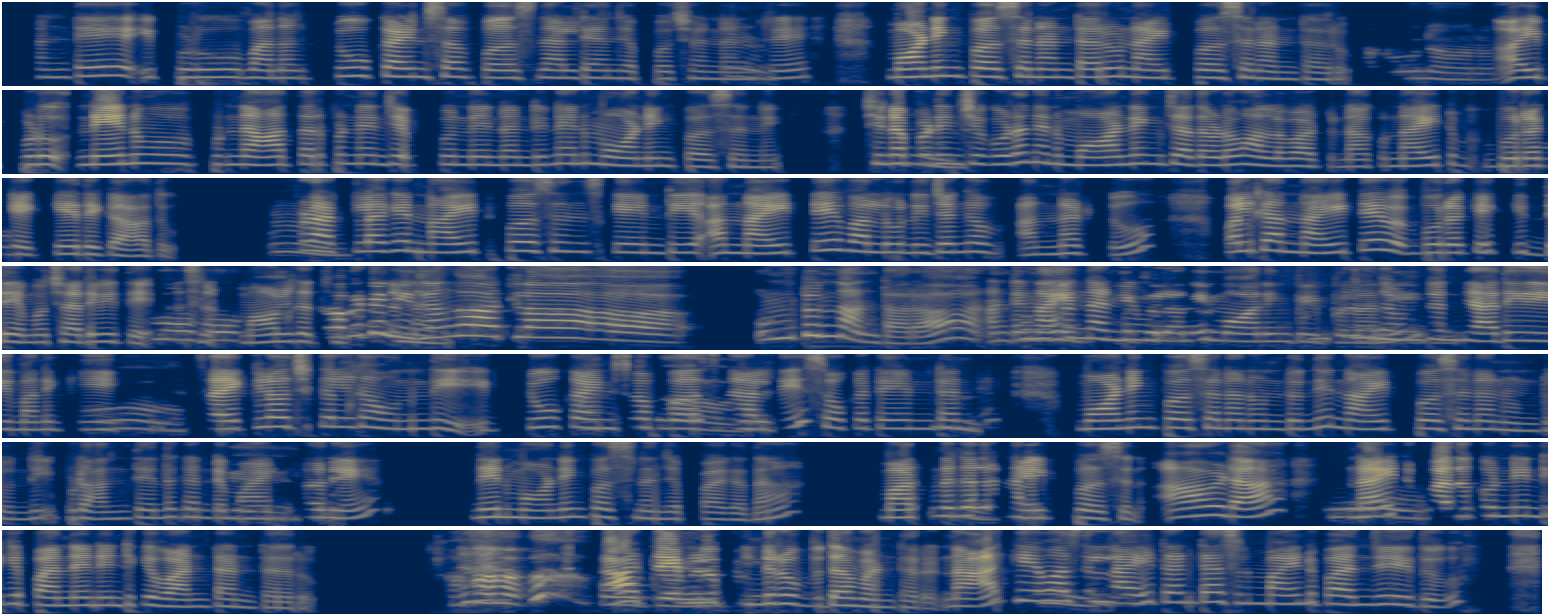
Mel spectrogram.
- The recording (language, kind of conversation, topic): Telugu, podcast, ఉదయం సమయాన్ని మెరుగ్గా ఉపయోగించుకోవడానికి మీకు ఉపయోగపడిన చిట్కాలు ఏమిటి?
- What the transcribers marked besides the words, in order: in English: "టూ కైండ్స్ ఆఫ్ పర్సనాలిటీ"; in English: "మార్నింగ్ పర్సన్"; in English: "నైట్ పర్సన్"; in English: "మార్నింగ్ పర్సన్‌ని"; other background noise; in English: "మార్నింగ్"; in English: "నైట్"; in English: "నైట్ పర్సన్స్‌కి"; in English: "నైట్ పీపుల్"; chuckle; in English: "మార్నింగ్ పీపుల్"; in English: "సైకలాజికల్‌గా"; in English: "టూ కైండ్స్ ఆఫ్ పర్సనాలిటీస్"; in Hindi: "అచ్చా!"; in English: "మార్నింగ్ పర్సన్"; in English: "నైట్ పర్సన్"; in English: "మార్నింగ్ పర్సన్"; in English: "నైట్ పర్సన్"; in English: "నైట్"; chuckle; in English: "టైంలో"; in English: "నైట్"; in English: "మైండ్"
